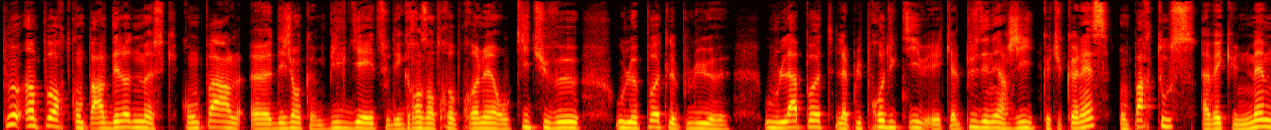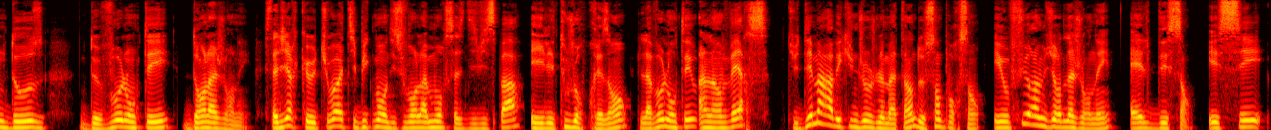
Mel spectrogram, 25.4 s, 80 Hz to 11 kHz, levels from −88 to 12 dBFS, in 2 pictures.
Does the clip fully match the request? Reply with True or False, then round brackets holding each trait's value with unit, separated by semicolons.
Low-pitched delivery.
False (145 Hz)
